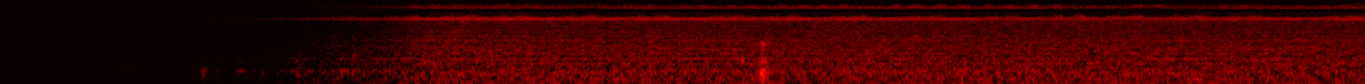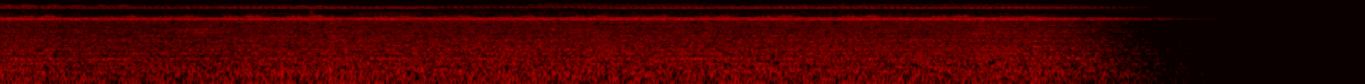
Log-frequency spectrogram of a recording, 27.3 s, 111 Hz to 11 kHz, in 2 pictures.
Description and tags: Weeds 1 Edit
Weeds recording outside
